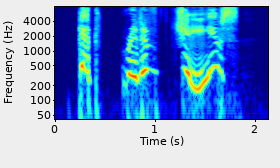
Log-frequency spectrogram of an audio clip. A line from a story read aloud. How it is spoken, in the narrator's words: I gasped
